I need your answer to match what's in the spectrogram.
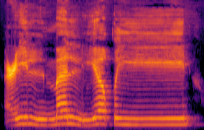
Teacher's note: قوف کو موٹا کرنا ہے اور لمبا کر کے پڑھنا ہے کیونکہ قوف کے بعد یہاں یا مدہ آ رہی ہے، اس وجہ سے آپ نے یہاں قوف کو لمبا کر کے پڑھنا ہے.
